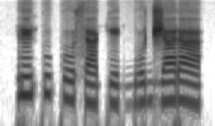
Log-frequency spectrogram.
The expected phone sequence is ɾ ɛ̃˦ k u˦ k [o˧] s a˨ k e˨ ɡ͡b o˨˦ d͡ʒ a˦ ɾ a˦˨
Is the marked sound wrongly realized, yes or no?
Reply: no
